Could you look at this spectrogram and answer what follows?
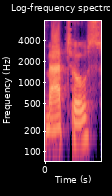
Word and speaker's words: Matos: I think it's pronounced Matus Matos.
